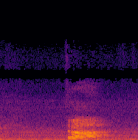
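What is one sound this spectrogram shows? A man exclaims loudly with a drawn-out voice.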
